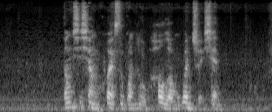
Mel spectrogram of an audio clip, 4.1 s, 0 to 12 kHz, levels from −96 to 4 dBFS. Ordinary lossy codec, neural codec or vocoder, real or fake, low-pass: Opus, 24 kbps; none; real; 10.8 kHz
